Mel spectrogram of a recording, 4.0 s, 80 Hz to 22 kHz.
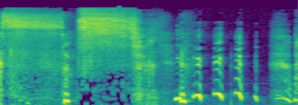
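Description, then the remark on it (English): Two loud bursts of sizzling, steam-like hiss, each about a second long, followed by a series of short, rhythmic voiced sounds that rise and fall in pitch. “I'm a sizzling 104.9.”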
